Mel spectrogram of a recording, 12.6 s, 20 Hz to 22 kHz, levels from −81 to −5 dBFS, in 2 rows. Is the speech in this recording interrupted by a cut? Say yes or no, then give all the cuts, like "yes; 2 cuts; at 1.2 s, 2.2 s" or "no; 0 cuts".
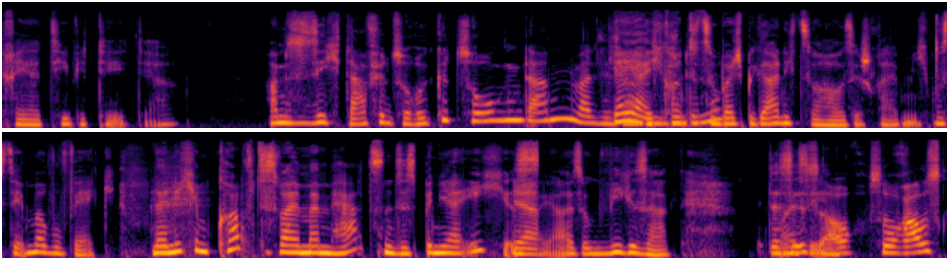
yes; 2 cuts; at 7.3 s, 9.9 s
